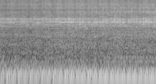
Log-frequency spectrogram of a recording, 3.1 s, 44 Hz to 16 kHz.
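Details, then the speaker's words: One-owner 1977 Ford F250, 351M V8, C6, about 29,700 original miles, freshly serviced out of storage, cold at about 40°F in North Idaho: steady deep burble at raised cold fast idle, even firing, no knocks or misses, healthy. "I said, she is cold."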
